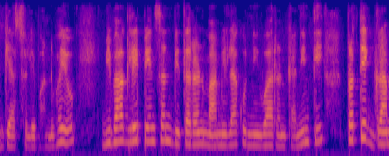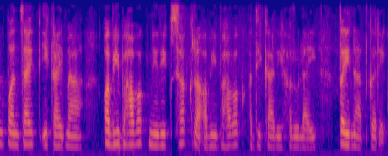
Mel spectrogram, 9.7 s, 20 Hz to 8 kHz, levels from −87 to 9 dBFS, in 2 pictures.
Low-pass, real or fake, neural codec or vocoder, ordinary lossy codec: 7.2 kHz; real; none; Opus, 16 kbps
